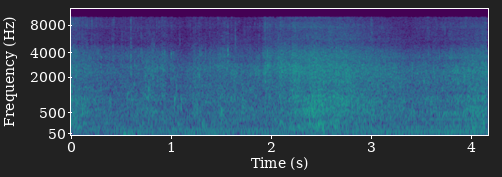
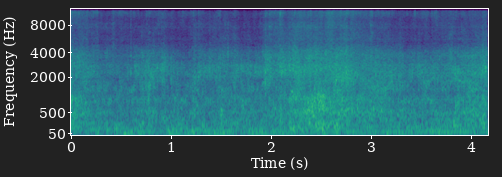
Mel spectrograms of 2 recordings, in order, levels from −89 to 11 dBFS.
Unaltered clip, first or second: first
